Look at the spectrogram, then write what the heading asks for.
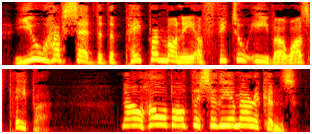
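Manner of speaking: high, loud declaiming challenge; Cornelius, triumphant orator. A narrator's reading. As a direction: orate forcefully to a whole assembly.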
